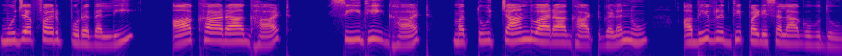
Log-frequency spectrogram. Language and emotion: Kannada, neutral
